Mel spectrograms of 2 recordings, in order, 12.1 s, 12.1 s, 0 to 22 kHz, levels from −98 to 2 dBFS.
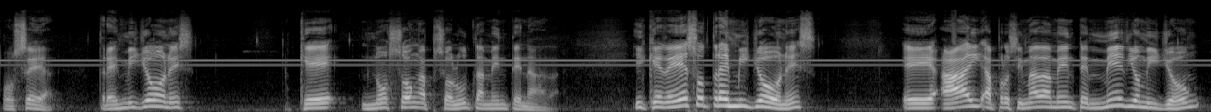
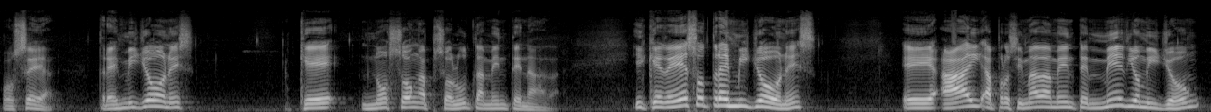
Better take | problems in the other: second | high-pitched whine; noticeable; throughout; 2.5 kHz, 20 dB below the speech

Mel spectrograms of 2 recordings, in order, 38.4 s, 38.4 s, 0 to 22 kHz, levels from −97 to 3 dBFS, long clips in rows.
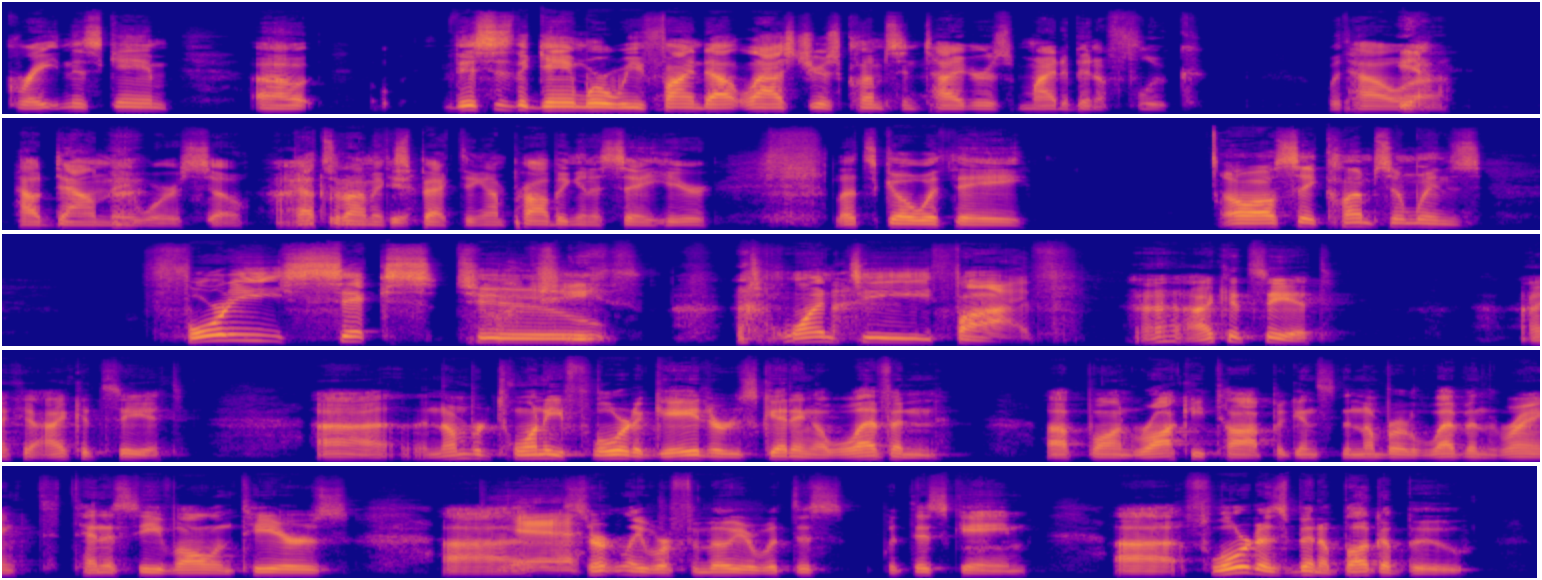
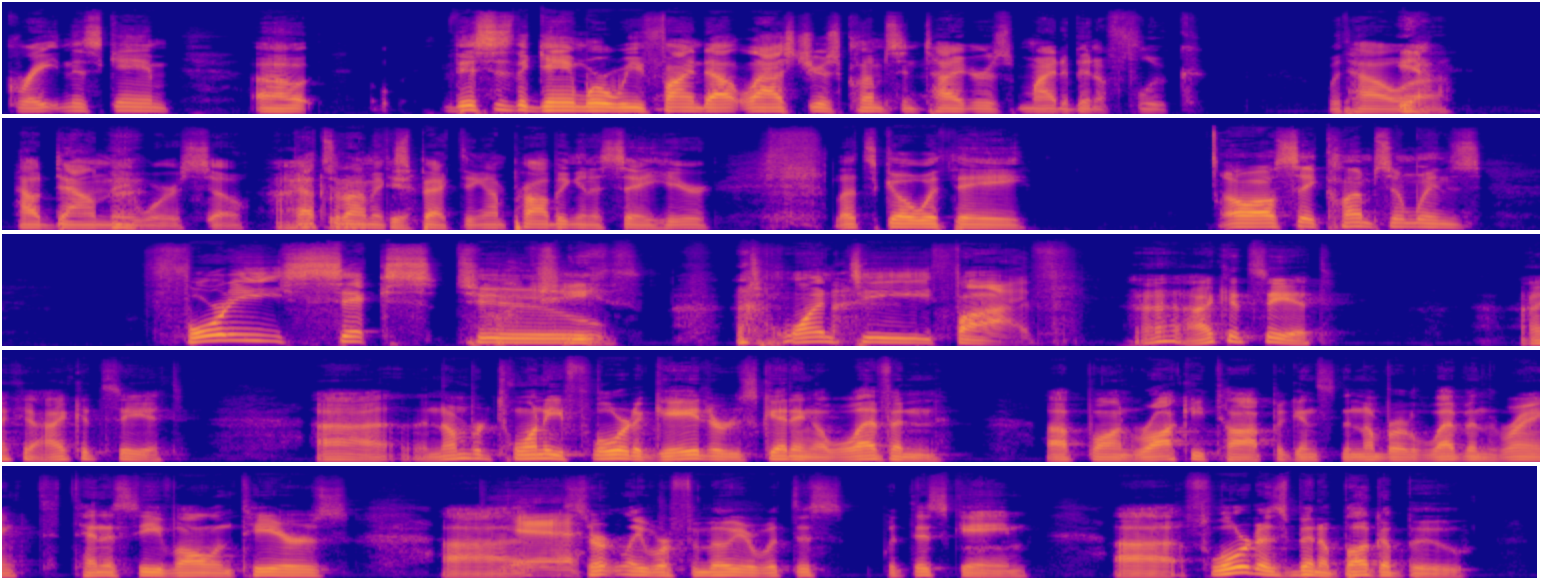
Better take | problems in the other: second | thin; very slightly; fading below 300 Hz

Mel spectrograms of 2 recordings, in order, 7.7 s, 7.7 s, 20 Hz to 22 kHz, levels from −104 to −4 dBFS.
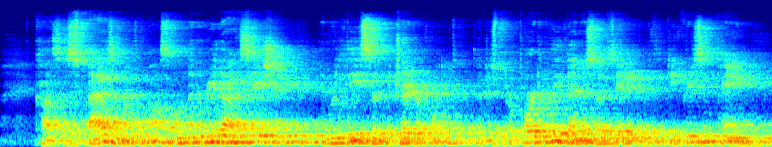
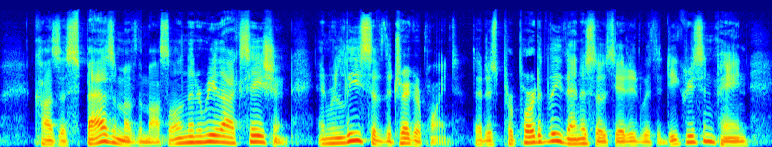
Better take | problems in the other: second | off-mic speech; far // room echo; strong; dies away in 2.8 s

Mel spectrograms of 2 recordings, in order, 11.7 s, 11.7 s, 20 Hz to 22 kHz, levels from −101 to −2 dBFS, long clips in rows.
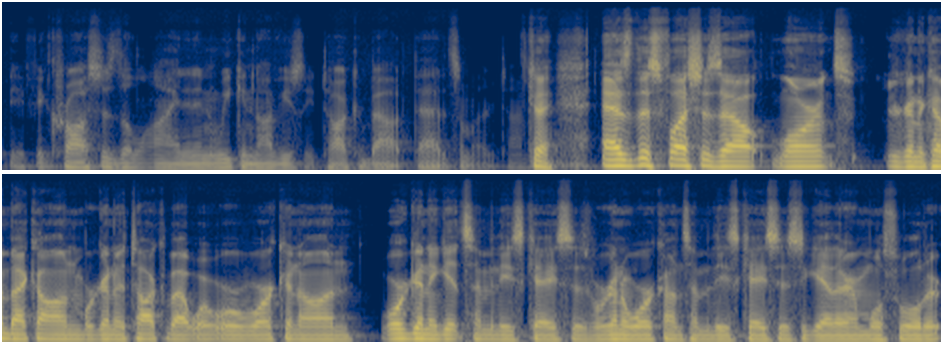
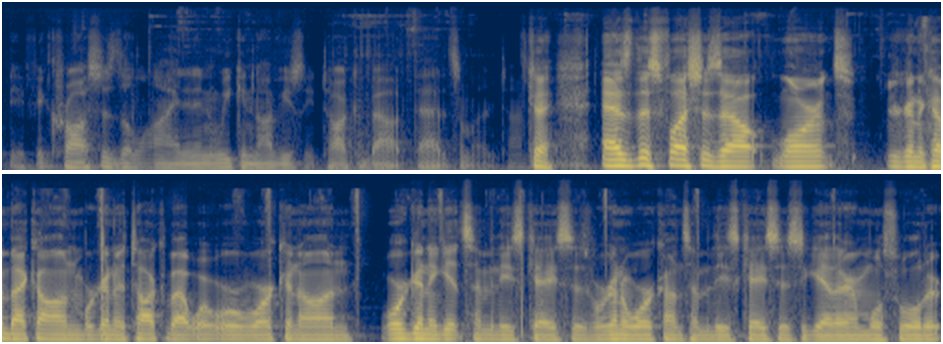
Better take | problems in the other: first | household noises; faint; throughout; 25 dB below the speech

